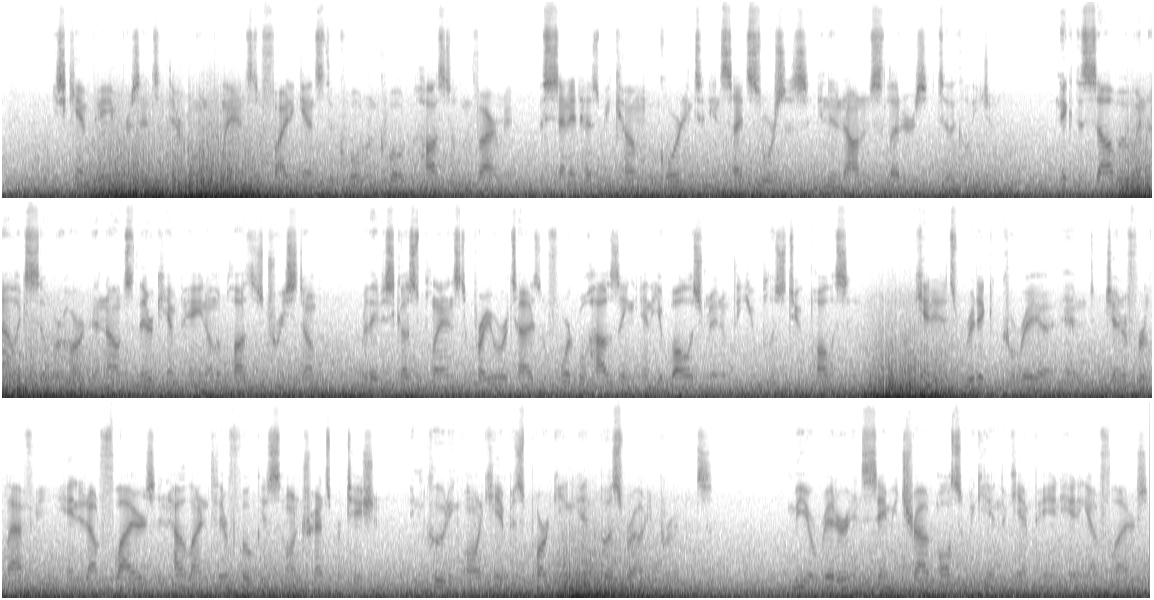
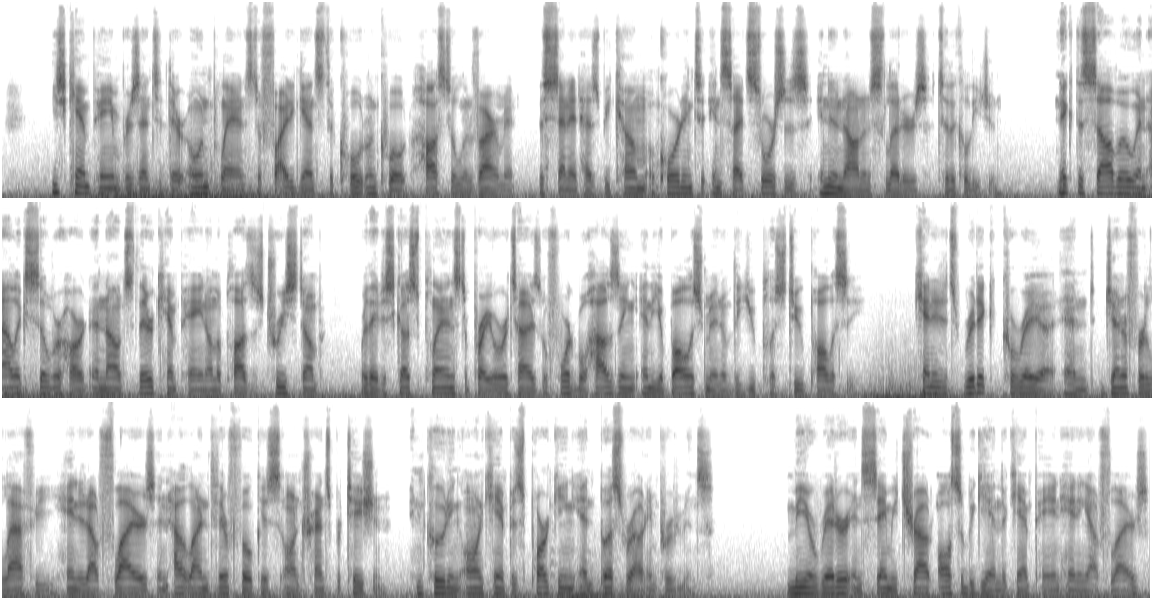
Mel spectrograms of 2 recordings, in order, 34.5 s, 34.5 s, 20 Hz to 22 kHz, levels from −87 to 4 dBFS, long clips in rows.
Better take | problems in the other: second | wind noise on the microphone; heavy; 5 dB above the speech; occasional gusts in the second

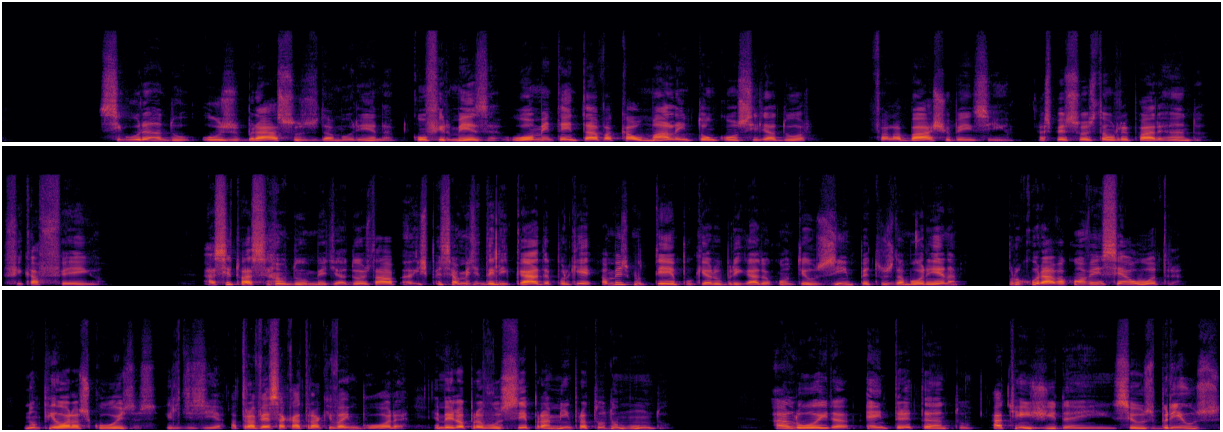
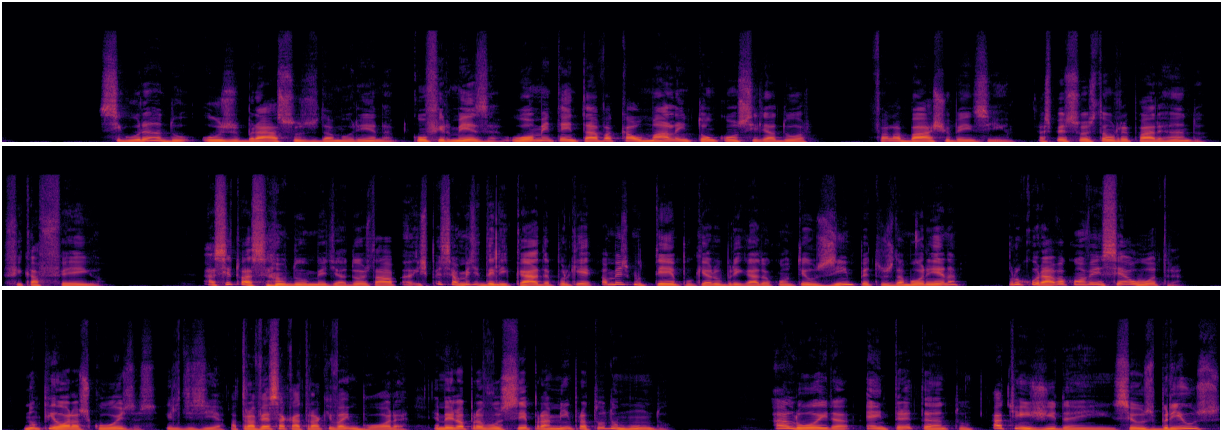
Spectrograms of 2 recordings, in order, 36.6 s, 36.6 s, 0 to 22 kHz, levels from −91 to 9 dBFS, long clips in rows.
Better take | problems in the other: second | thin; somewhat; fading below 300 Hz

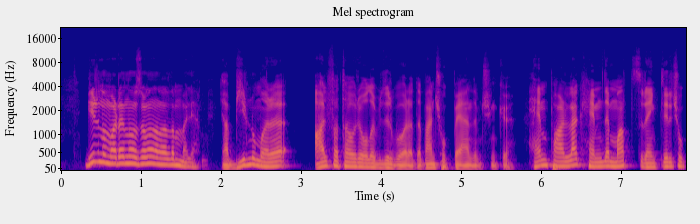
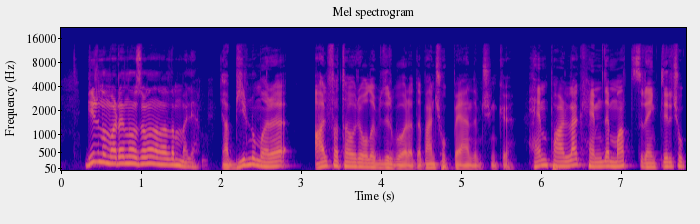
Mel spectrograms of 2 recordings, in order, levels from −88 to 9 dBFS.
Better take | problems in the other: second | muffled; slightly; fading above 3.5 kHz

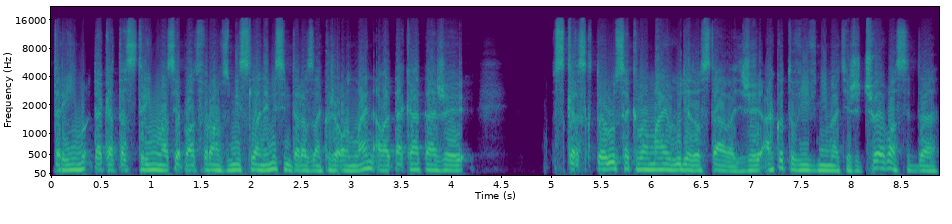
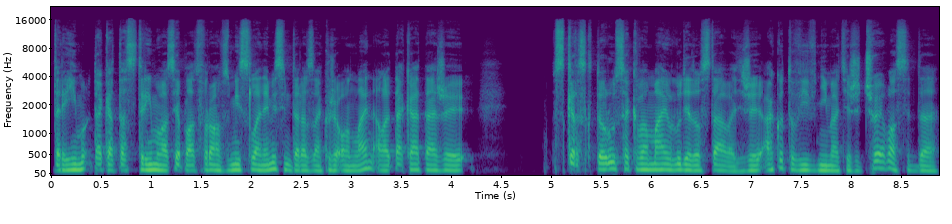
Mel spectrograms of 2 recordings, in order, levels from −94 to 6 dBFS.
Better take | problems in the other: second | distortion; heavy; 20% of the sound clipped

